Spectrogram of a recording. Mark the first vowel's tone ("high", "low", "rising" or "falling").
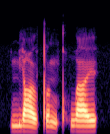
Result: falling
